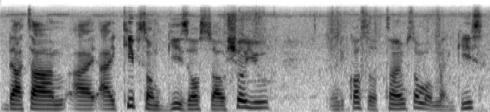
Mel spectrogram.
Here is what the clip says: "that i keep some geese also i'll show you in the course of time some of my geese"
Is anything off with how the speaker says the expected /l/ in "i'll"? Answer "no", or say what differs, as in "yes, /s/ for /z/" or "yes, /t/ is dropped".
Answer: yes, /w/ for /l/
